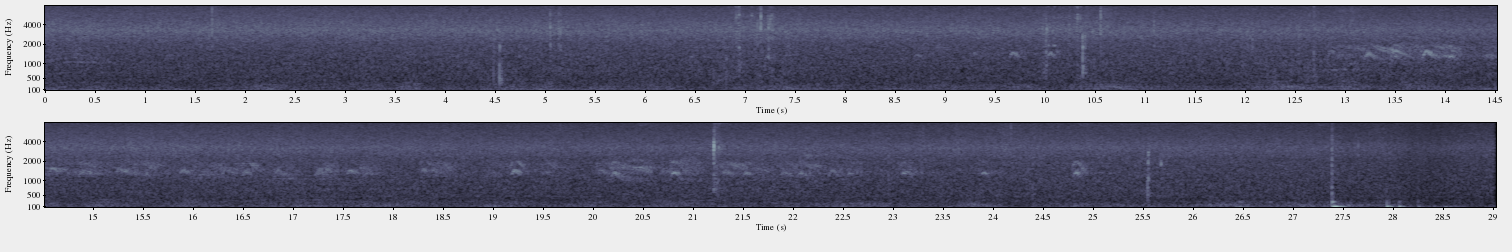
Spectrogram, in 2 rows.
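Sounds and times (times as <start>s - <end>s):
birds calling: 12.7s - 25.1s.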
